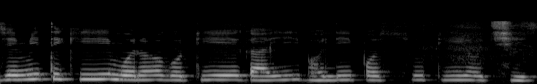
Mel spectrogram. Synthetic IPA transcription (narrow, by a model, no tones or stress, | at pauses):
d͡ʒemit̪ikʰimoɾɔɡoʈieɡaibʱɔlipɔs | uʈieɔt͡ʃʰi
